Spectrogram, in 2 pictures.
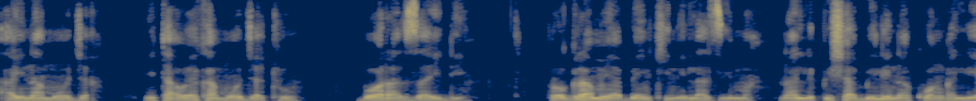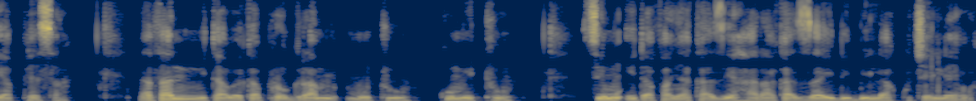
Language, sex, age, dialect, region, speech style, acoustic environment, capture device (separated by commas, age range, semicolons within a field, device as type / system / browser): Swahili, male, 18-24, Kenya - Mombasa, Kenya, relaxed, appliances, mobile / Linux / Chrome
